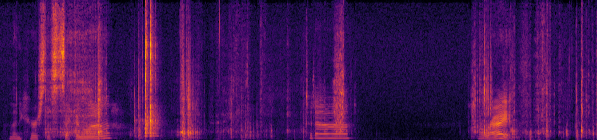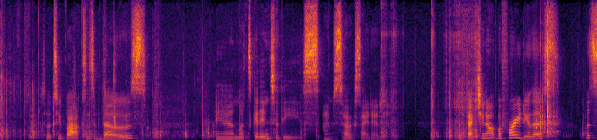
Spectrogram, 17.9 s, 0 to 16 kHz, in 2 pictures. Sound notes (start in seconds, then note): 2.6 box popping open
